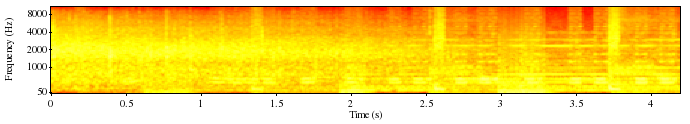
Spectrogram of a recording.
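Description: An audience applauds steadily for several seconds, a dense wash of clapping that holds at a fairly loud level while soft musical tones begin to sound beneath it.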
